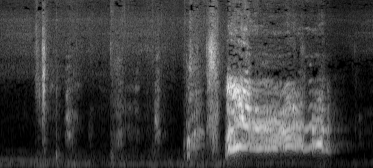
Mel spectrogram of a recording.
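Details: Treeing Walker Coonhound; bark; inviting to play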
